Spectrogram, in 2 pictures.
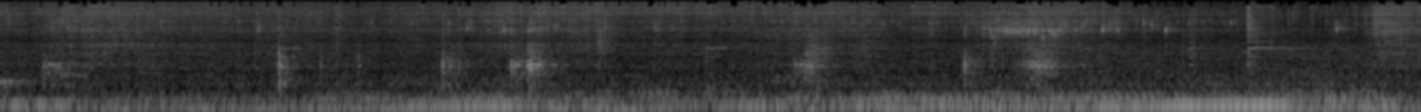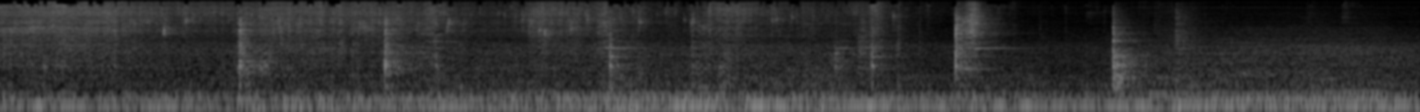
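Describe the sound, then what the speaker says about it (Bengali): Pieces of pointed gourd sizzle steadily in a hot pan, with frequent scraping stirs and clinks of a utensil; no voices. "পটলগুলো আমার লাল করে ভাজা হয়ে গেছে"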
